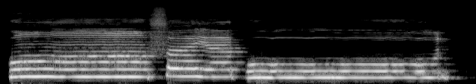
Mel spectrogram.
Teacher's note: یعنی کہ نون کی آواز کو ہم ناک میں چھپا کر پڑھیں گے۔ اخفا کا مطلب ہوتا ہے چھپانا، یہاں ہم اپنی آواز کو ناک میں چھپائیں گے۔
